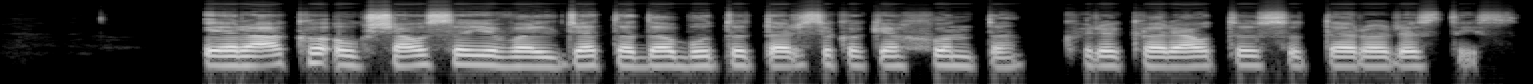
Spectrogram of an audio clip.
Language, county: Lithuanian, Kaunas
